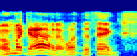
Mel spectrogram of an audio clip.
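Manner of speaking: put-on giddy, high, ten-year-old-like excitement. Podcast host plugging a sticker store, excited like a ten-year-old. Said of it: "I know I sound like a ten year old".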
